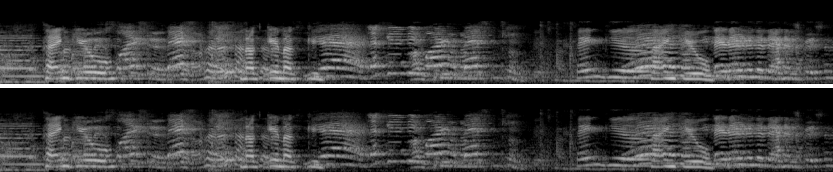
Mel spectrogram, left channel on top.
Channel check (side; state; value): right; quieter; 4.1 dB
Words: थँक्यू. नक्की थँक्यू. थँक्यू.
